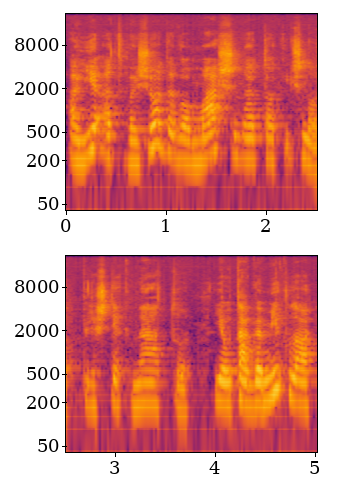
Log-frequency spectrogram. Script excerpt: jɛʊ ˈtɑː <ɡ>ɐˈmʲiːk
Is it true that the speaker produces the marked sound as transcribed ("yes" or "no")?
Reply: yes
